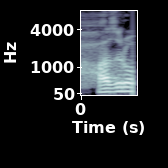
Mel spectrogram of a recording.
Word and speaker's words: Hazro: और तकरीबन जो मुजाहिदीन थे वो सेकंड लड़ाई कहाँ लड़ी गई थी, हाजरों में, HAZRO। ठीक है, यही होगी प्रोनाउंसिएशन।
